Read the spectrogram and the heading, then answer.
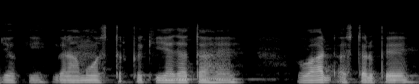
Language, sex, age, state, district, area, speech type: Hindi, male, 18-30, Bihar, Samastipur, rural, spontaneous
